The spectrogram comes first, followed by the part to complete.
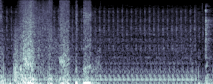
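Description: Electronic logo-intro sound effect: a crackling, glitching noise burst over a deep rumble and one steady held tone, settling to a steadier hiss after about a second.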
